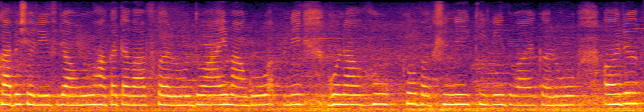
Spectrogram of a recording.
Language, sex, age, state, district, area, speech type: Urdu, female, 18-30, Uttar Pradesh, Gautam Buddha Nagar, urban, spontaneous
